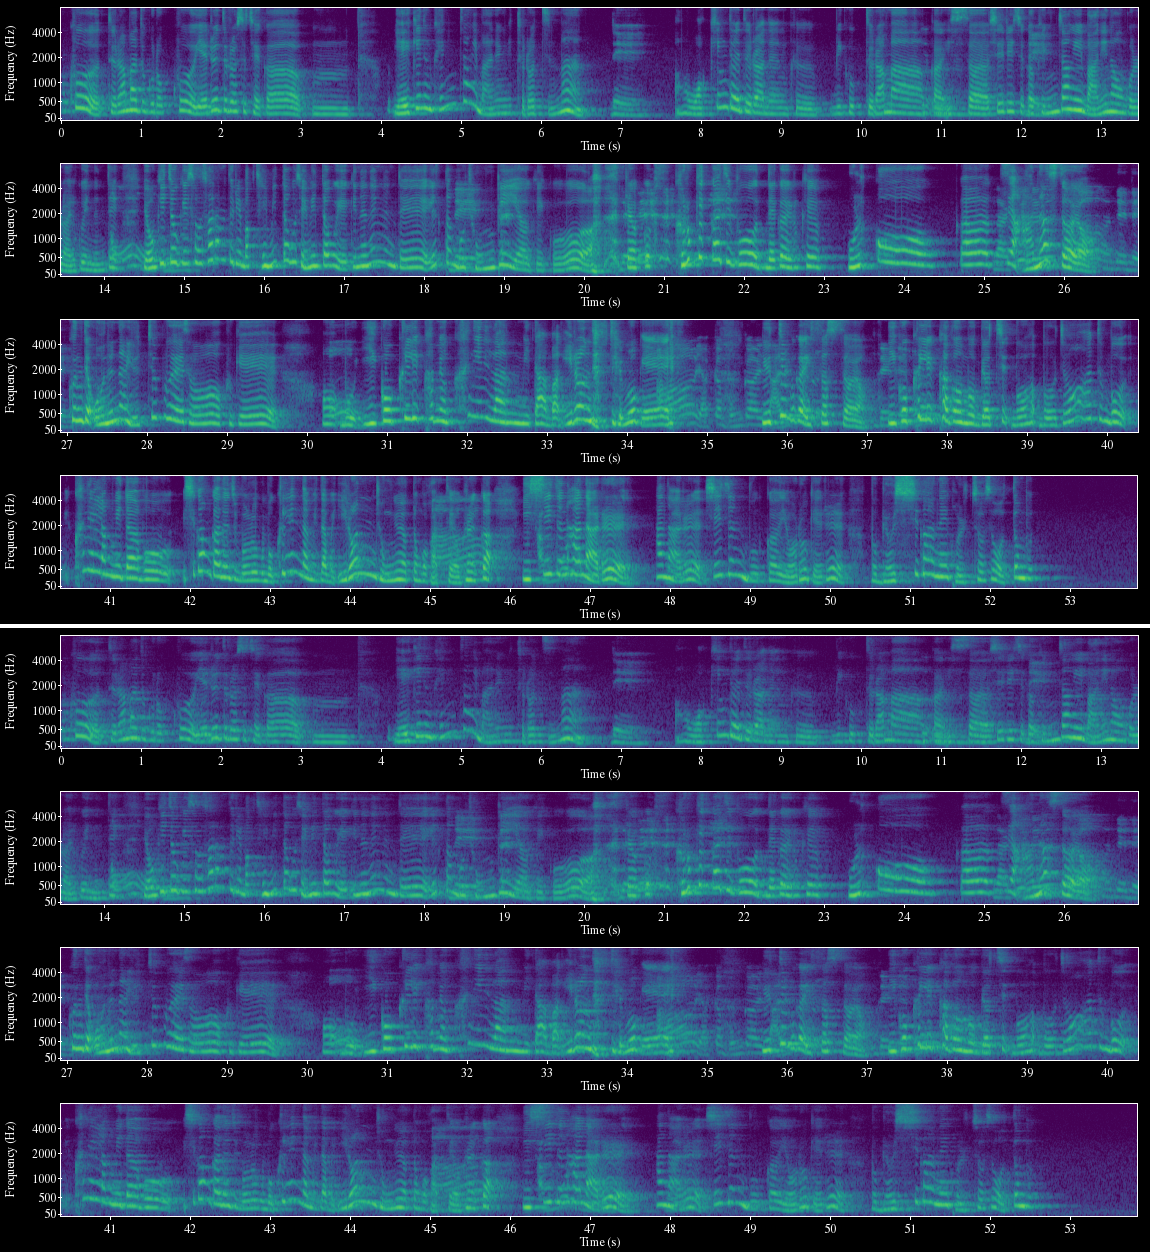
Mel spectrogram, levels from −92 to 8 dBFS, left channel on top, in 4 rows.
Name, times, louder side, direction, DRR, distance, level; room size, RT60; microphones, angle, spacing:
voice 1, 0.0-3.8 4.1-6.6 7.7-14.2 14.5-20.8 21.2-23.0 23.3-24.4 24.7-26.4 27.0-34.6 35.7-40.3 40.6-47.6 47.8-52.5, left 5 dB, 85° left, 8 dB, 0.4 m, -24 dB
voice 2, 6.9-7.3 10.7-11.4 12.0-12.4 14.1-15.1 18.3-19.2 20.4-21.3 21.6-21.9 25.1-27.1 30.3-30.7 34.4-36.4 37.1-38.0 45.0-45.7 46.3-47.4 47.9-48.5 50.7-51.0, left 3 dB, 50° left, 12 dB, 0.8 m, -37 dB
12.0 x 9.8 x 5.2 m, 0.99 s
head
